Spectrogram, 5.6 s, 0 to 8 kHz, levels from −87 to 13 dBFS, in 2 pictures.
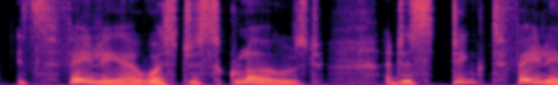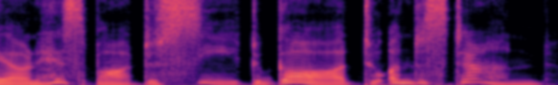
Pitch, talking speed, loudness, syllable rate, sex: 200 Hz, 160 wpm, -18 LUFS, 4.9 syllables/s, female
